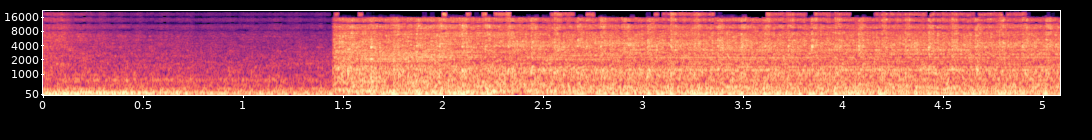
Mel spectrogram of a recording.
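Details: Ford F-250 after reassembly reusing the old belt setup, checking whether the squeak remains: engine catches and settles into steady idle with no belt chirp or squeal; normal idle.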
